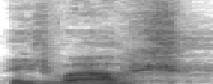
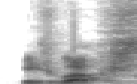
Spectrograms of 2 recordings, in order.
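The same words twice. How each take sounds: First: Amused exclaim. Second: Said in the usual way. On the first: Real, not acted. Repeats line, laughing.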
